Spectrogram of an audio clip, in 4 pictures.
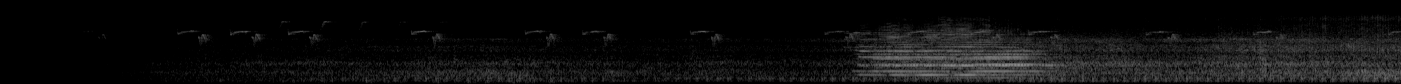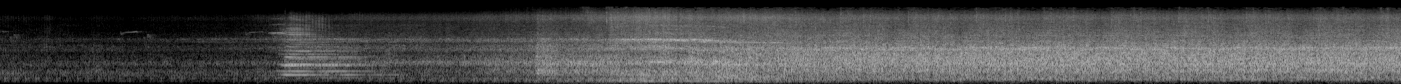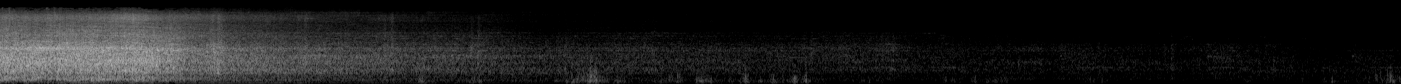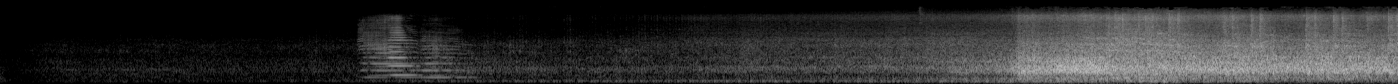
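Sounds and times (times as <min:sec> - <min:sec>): train wheels rushing on rail: 0:03.0 - 0:40.9, 0:42.5 - 0:56.0
train horn: 0:08.5 - 0:10.8, 0:16.7 - 0:18.2, 0:20.1 - 0:21.9, 0:45.6 - 0:47.0.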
